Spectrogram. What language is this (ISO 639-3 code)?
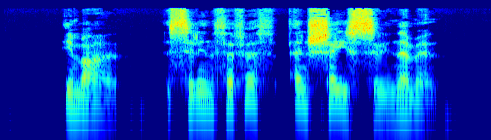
kab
